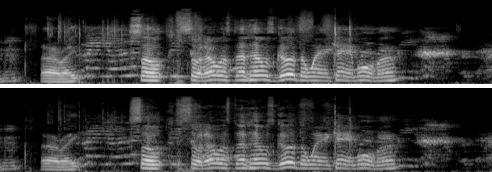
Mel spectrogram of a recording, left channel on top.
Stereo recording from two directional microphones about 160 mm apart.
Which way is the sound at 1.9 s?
5° left (ahead or behind).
